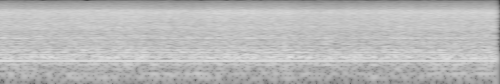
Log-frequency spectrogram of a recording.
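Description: A Harbor Freight Central Machinery dust collector with a cyclone separator runs at full power, giving a loud, steady whooshing drone with a constant motor whine and no change in level.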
